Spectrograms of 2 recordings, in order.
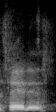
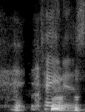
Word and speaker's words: Tatis: Fernando Tatis.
